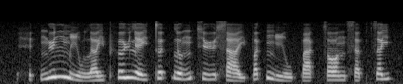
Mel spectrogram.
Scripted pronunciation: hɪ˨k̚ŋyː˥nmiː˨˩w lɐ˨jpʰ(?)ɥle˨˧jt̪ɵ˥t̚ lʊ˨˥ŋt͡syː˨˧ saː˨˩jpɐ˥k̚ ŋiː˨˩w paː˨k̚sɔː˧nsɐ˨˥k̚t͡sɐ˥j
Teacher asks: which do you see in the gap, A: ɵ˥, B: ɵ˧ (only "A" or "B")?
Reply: A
